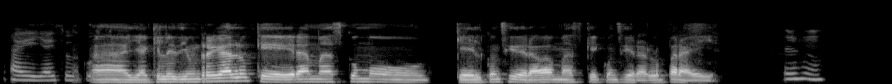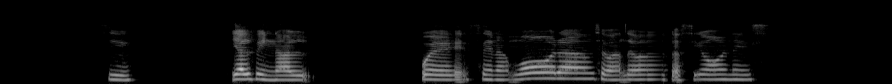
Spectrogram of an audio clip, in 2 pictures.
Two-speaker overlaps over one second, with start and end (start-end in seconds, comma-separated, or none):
none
